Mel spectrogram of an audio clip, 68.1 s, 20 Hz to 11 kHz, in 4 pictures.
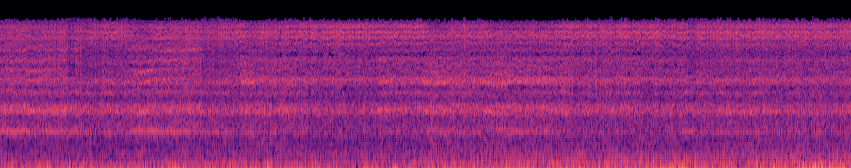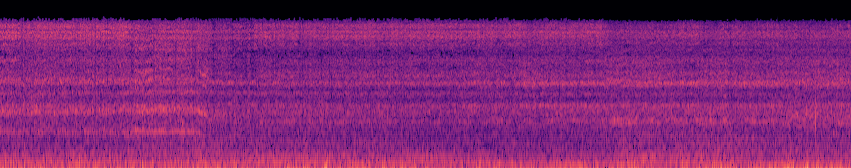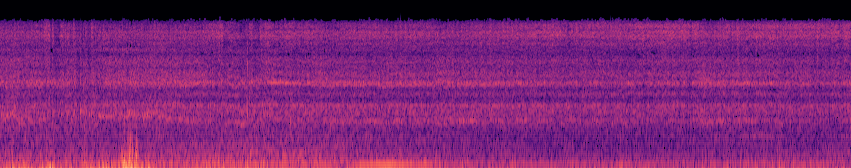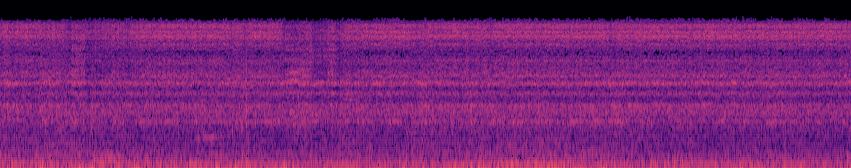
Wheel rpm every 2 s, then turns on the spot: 160, 160, 160, 160, 160, 160, 160, 160, 160, 160, 150, 120, 120, 120, 110, 110, 110, 110, 110, 120, 120, 110, 120, 120, 110, 120, 120, 110, 110, 110, 110, 120, 110, 110.
none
